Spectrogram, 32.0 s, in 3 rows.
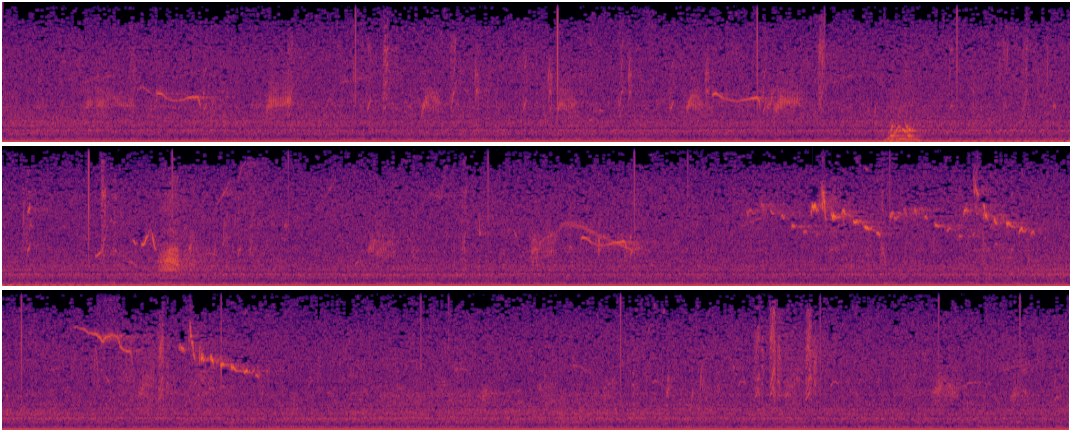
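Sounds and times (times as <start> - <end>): steady low hum: 0.0 - 32.0
faint bird calls: 3.6 - 17.1.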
